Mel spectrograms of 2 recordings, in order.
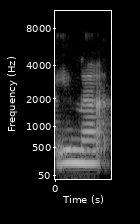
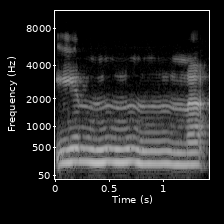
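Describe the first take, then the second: First: The n sound is short and single. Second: The n sound is held long and doubled. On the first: The speaker calls it wrong. "jangan ina" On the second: The speaker calls it right. "tapi inna"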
